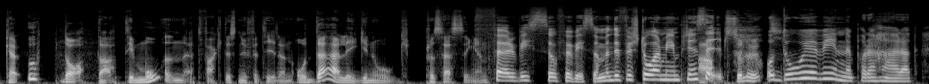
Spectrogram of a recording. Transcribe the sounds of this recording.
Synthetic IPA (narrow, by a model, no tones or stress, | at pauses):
kːaɾɵpːd̪ɑːt̪at̪ʰɪlmoːlnə̰t̪fa̰kt̪ɪsk̪nʉ̟ːfœʈʰiːd̪ənɔd̪æɭɪɡːəɳṵːɡpʰɾʊsɛsːɪ̰ŋə̰nfœɾvɪsːʊfœɾvɪsːʊmɛnd̪ɵfœʂʈoːɾmɪnpʰɾɪnssḭːpsɔlʉːʔɔd̪ɔæɾvɪɪnːəpʰɔd̪ɛɦæːɾat̪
